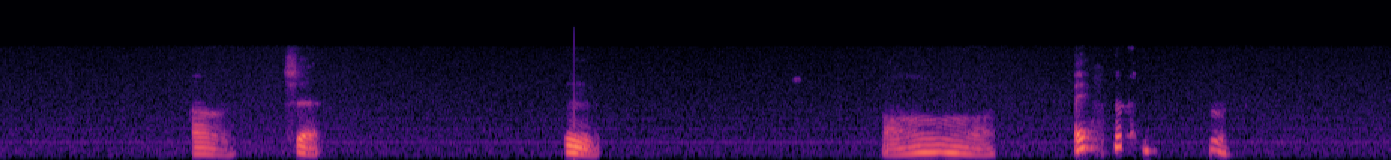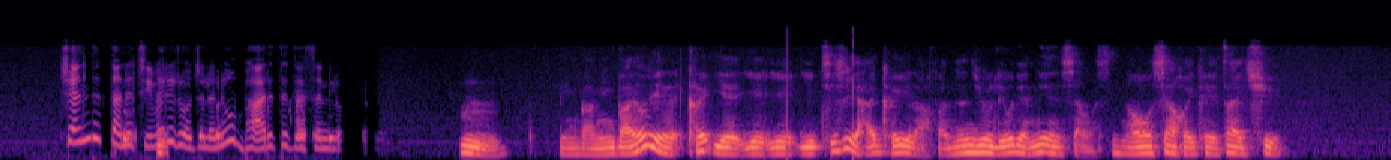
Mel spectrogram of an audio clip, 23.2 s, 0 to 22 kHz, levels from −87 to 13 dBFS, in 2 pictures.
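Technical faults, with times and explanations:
4.78–6.44 s and 17.59–18.69 s, CD scratch ticks: ten ticks in the first run and seven in the second, about six a second, each a few milliseconds long. The steady rate follows the disc's rotation, where uncorrectable data was patched over. Random network dropouts would not keep such a rhythm.
12.27–12.32 s, 12.52–12.95 s, 13.99–14.44 s and 14.61–14.66 s, echo leak: a distinct copy of the far side returns 189 ms late, at about −35, −10, −15 and −35 dB relative to the speech. This is likely residue the echo canceller missed. The fixed delay and discrete repeat set it apart from room reverberation.
12.32–12.44 s and 14.44–14.68 s, background gated by the echo canceller: the room sound falls by about 40 dB for roughly 100 ms, then roughly 200 ms, and then returns. The canceller clamped the microphone while the loudspeaker played. Only the ambience vanishes, and no talker is cut.
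12.72–13.81 s, speech suppressed in double talk: the near talker's voice dips in pieces by up to about 40 dB across roughly a second while the other side is also talking. The likely cause is the canceller confusing that voice with loudspeaker echo. Unlike the gating, the voice itself is attenuated.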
